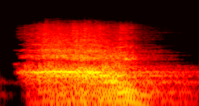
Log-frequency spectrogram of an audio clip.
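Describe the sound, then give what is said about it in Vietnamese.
A monster's roar: one rough, sustained growling blast that swells quickly, holds for about a second, then slowly trails off, with no voices around it. “Quái vật Khôi Lạc gầm lên một tiếng, vọt nhanh tới.”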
